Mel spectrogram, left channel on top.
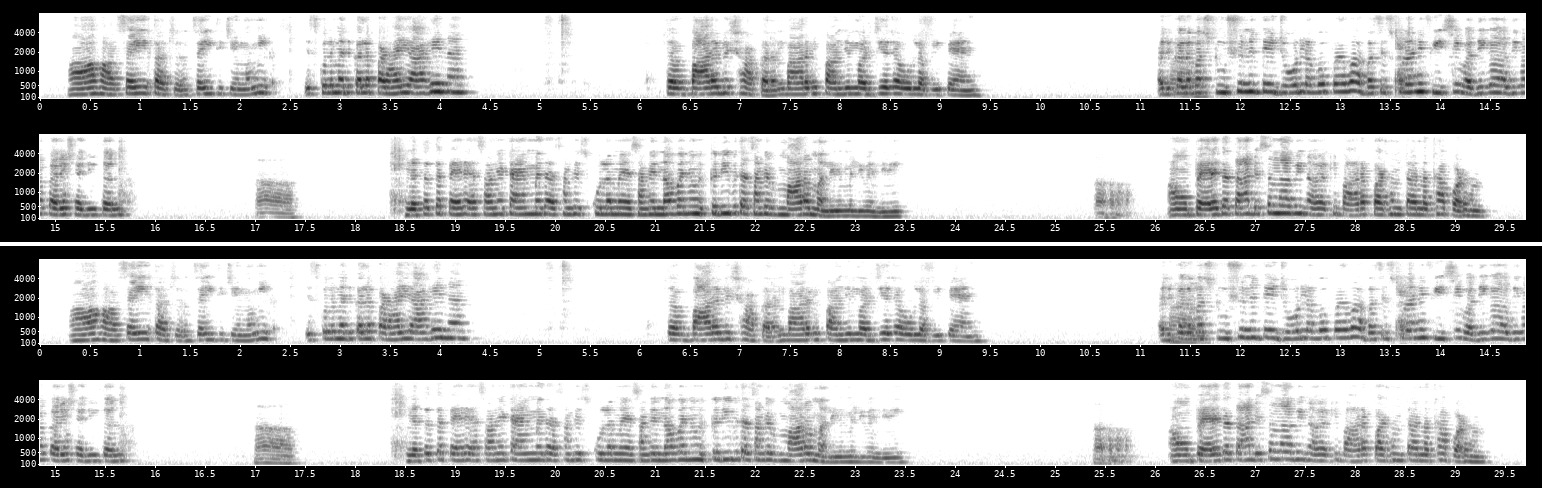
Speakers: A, on the left; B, on the right.
A: हा हा सही ता च सही थी चई मम्मी स्कूल में अॼुकल्ह पढ़ाई आहे न। <inaudible> त ॿार बि छा करनि ॿार बि पंहिंजी मर्ज़ीअ जा उ लॻी पिया आहिनि। <inaudible> अॼुकल्ह
B: हा
A: बसि ट्यूशन ते जोर लॻो पियो आहे बसि स्कूलनि जी फीसूं वधीक वधीक करे छॾियूं अथनि।
B: हा
A: न त त पहिररीं असांजे टाइम में त असांखे स्कूल में असांखे न वञो हिकु ॾींहुं बि त असांखे मार मली मिली वेंदी हुई। <inaudible>
B: हा हा
A: ऐं पहिररीं त तव्हां ॾिसंदा बि न हुयो की ॿार पढ़नि था नथा पढ़नि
